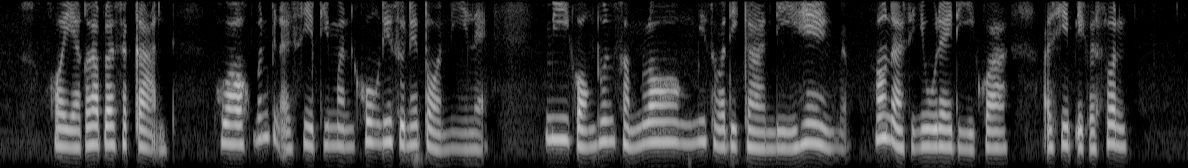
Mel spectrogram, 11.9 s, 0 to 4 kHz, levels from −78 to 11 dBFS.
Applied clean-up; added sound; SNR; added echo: none; none; none; none.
